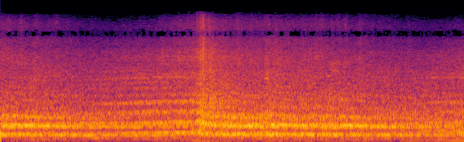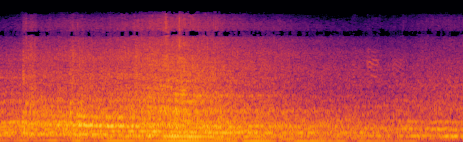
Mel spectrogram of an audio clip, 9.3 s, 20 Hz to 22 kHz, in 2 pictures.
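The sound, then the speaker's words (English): The engine of car 56, a big race car running as an exhibition entry, roars steadily and loudly, its pitch climbing and dropping through a couple of hard revs about every four seconds, with a dense rumbling background throughout. “But if you saw it, it was hard not to fall in love with the big car, because every four seconds or so, it would, you know, wake up everybody passing it with just the full-throated sound of American glory.”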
